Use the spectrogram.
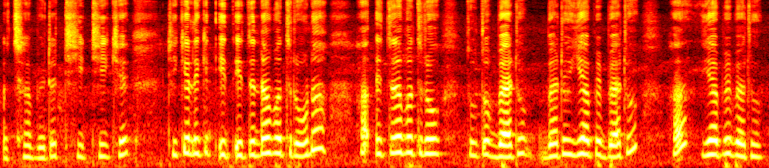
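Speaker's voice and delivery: concerned elder consoling. Acted. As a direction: coax a crying child to sit. Man consoles, seats Ananya. (चिंतित बुज़ुर्ग, ऊँचे सुर में मनाते हुए)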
